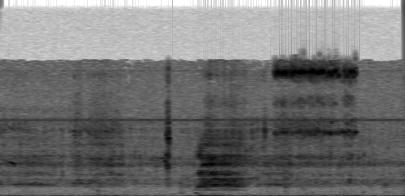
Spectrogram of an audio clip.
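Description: Small fishing boat at sea: a steady low rumble of wind and water, with a single click a little before two seconds in and a short call just after it.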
